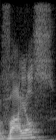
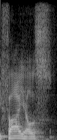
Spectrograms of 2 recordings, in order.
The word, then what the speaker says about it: vial: the options for your vials in case you're not aware the files or vials I heard you can pronounce it either file or vial anyways that thing right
